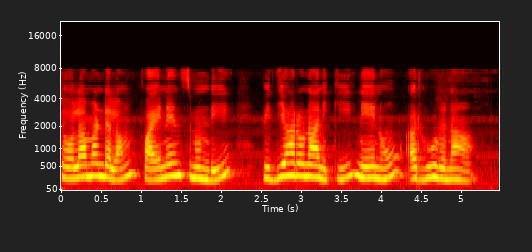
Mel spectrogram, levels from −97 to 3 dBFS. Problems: constant background noise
